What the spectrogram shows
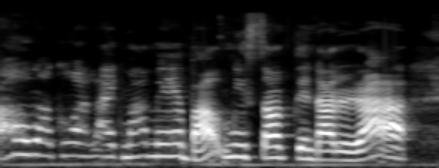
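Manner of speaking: put-on, bubbly, high, gushing excitement. Retelling own reaction when given a gift: imitating own bubbly self.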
